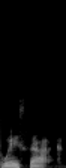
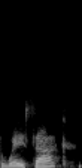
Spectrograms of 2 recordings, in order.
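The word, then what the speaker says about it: Wesak: They call, well, it's been for the past week, and it's called Waisak. And it's say again, I'm sorry. What's it called? It's called Waisak, and it's spelled, I put something in the link that describes it.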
